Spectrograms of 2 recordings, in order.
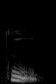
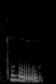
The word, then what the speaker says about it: ghee: to be talking about ghee it's spelled ghe e e and if you don't know what it is we're going to learn hello and hello hi so it rhymes with Glee yes right and I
